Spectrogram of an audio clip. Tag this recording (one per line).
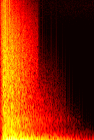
bomb
dynamite
explode
explosion
explosive
firearm
firing
grenade
gun
loud
musket
shoot
shot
